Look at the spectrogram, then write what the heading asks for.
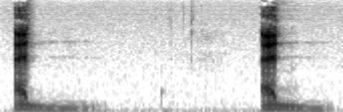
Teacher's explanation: if we pronounce the dal, it stops completely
